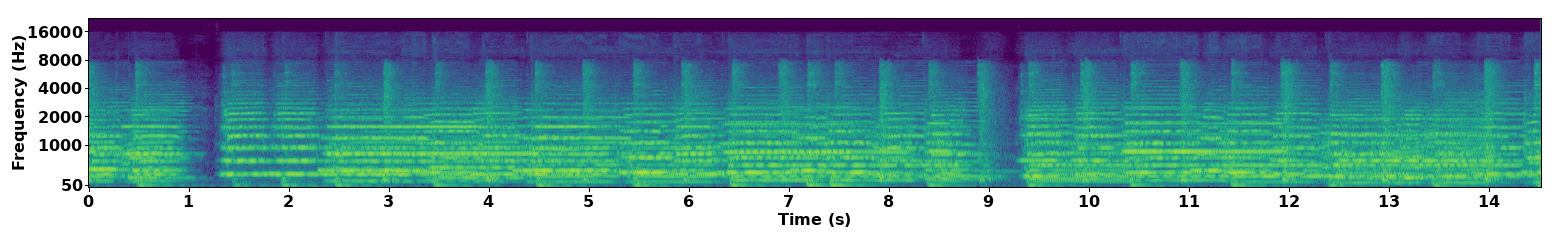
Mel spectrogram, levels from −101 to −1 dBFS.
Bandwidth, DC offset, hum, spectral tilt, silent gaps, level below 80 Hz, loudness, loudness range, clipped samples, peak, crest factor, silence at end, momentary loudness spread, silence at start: 14 kHz; under 0.1%; none; -5.5 dB/octave; none; -38 dBFS; -19 LUFS; 2 LU; under 0.1%; -4 dBFS; 14 dB; 0 s; 5 LU; 0 s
